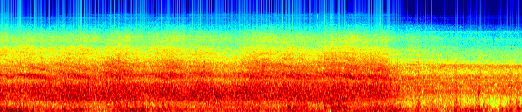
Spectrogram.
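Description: Passenger coaches of a steam-hauled train rolling past on the track, a loud steady rumble and rush of wheels on rails that falls away about six seconds in as the last coach passes.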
